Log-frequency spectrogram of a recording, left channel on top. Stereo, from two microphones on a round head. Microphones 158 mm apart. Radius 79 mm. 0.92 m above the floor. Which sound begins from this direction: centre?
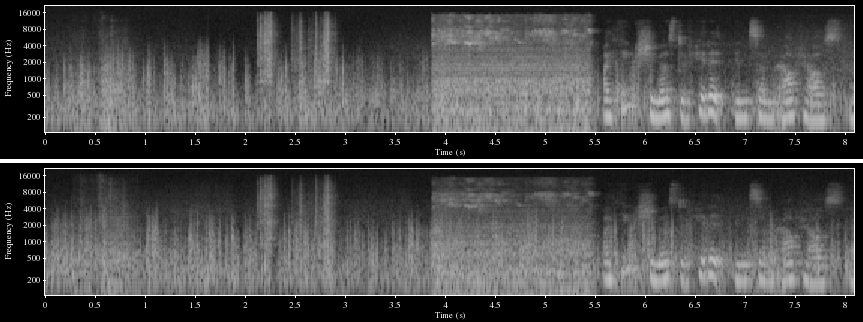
A rattle, at 2.1 s.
